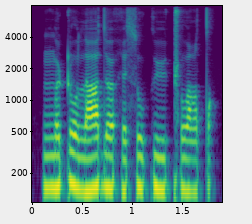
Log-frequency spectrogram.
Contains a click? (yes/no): yes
